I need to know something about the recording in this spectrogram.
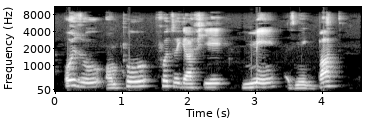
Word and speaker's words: mais: In this week, you will write au zoo, on peut photographier, mais, is meaning but. Look at letter S, I will not pronounce it.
